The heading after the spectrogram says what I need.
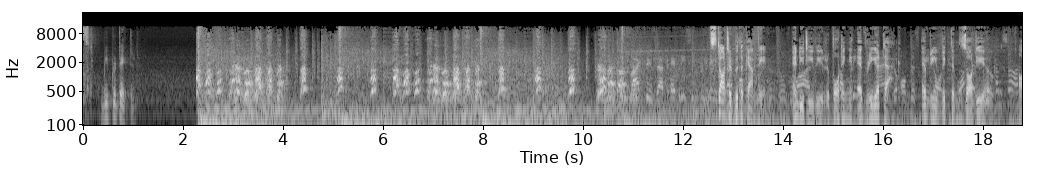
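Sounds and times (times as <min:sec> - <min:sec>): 
speech: 0:00.0 - 0:01.2, 0:02.4 - 0:09.4, 0:10.3 - 0:18.7
pack of street dogs in India's National Capital Region barking and yipping: 0:02.3 - 0:11.1.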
